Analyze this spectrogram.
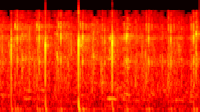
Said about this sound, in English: You see, their brothers are clapping because they understand what I'm saying.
